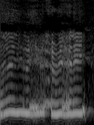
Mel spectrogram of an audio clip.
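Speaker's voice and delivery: high, loud caricature of a complaining wife; mocking wife voice. Wife objecting to him leaving the party early, loud high mocking imitation. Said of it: "That's how she sounds when she says shit like that".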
